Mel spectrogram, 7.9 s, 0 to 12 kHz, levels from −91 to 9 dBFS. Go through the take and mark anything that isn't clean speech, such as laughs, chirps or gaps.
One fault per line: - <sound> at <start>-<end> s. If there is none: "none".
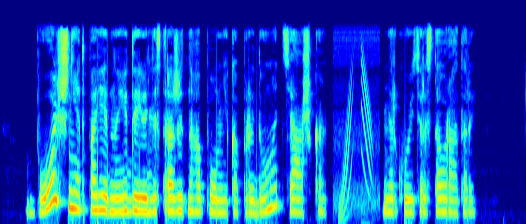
- chirp at 5.1-5.6 s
